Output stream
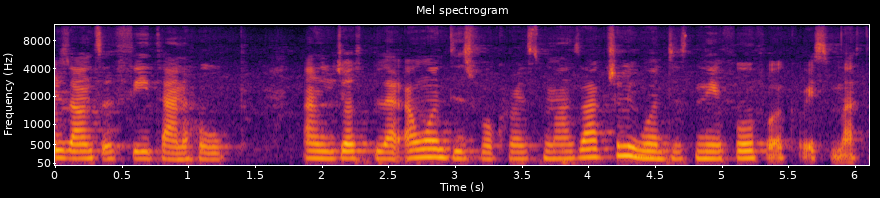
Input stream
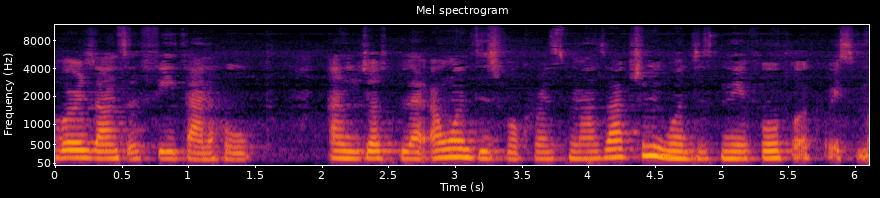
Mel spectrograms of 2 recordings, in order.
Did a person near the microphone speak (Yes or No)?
No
